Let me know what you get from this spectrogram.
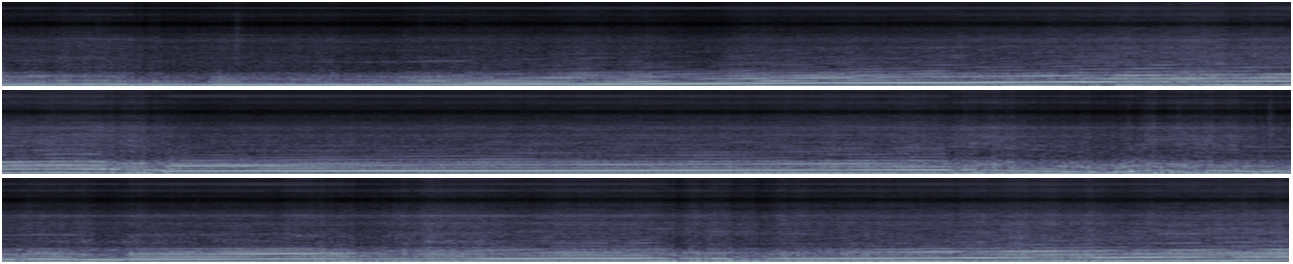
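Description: BMW engine heard from inside the car at full throttle on a race track: the note climbs steadily, drops sharply at an upshift about ten seconds in, holds nearly steady, then falls away under braking and downshifting about two-thirds through before climbing hard again to another upshift at the end.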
